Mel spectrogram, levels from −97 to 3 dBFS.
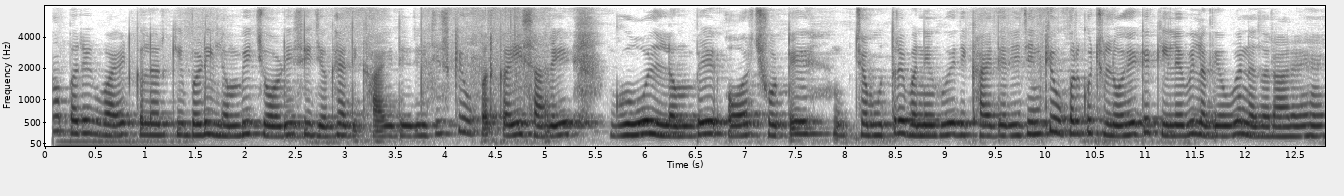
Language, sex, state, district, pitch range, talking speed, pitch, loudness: Hindi, female, Uttar Pradesh, Etah, 225-255 Hz, 195 wpm, 235 Hz, -15 LUFS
